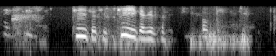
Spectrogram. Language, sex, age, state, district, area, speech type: Dogri, female, 18-30, Jammu and Kashmir, Samba, urban, conversation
